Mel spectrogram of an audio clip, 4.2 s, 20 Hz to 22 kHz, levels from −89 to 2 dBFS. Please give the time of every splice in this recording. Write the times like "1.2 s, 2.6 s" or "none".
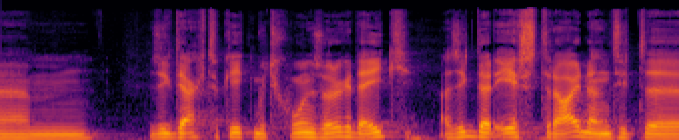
none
